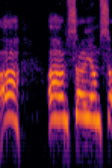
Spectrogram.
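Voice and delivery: high-pitched mock apology; apologetic woman. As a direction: imitate a flustered woman saying sorry. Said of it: "the woman I'm talking to was quite apologetic".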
